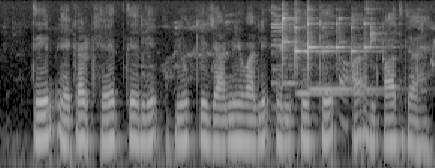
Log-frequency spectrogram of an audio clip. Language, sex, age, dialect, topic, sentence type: Hindi, male, 18-24, Awadhi Bundeli, agriculture, question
